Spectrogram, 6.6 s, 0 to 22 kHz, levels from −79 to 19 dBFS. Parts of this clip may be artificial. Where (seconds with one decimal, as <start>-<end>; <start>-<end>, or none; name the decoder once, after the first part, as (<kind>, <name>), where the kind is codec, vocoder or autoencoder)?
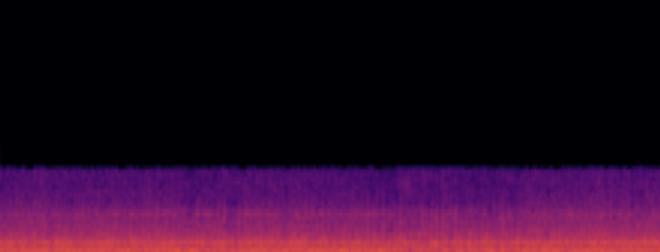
1.8-2.4 (vocoder, HiFi-GAN); 3.7-5.2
